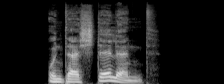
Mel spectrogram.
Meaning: present participle of unterstellen
- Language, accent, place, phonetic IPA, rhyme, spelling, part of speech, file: German, Germany, Berlin, [ˌʊntɐˈʃtɛlənt], -ɛlənt, unterstellend, verb, De-unterstellend.ogg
